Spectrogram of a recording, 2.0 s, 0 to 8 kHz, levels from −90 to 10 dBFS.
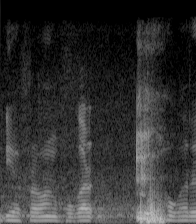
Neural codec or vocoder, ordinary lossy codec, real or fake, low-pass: none; AAC, 48 kbps; real; 7.2 kHz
